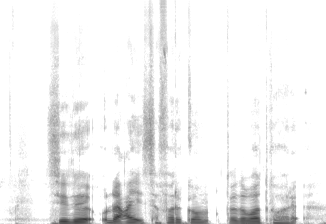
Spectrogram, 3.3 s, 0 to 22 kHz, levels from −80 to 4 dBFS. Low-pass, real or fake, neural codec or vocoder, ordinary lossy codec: none; fake; vocoder, 44.1 kHz, 128 mel bands every 512 samples, BigVGAN v2; none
